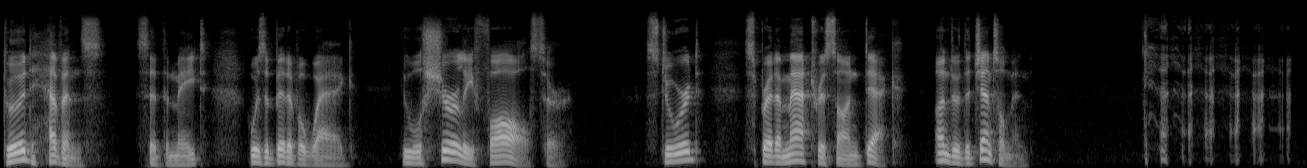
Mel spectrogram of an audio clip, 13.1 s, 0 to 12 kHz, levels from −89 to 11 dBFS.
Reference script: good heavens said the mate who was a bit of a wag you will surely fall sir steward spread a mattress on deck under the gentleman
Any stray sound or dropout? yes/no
yes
